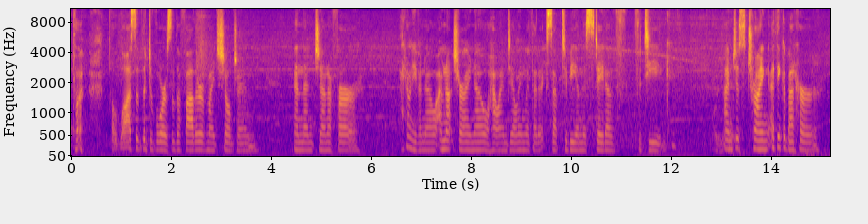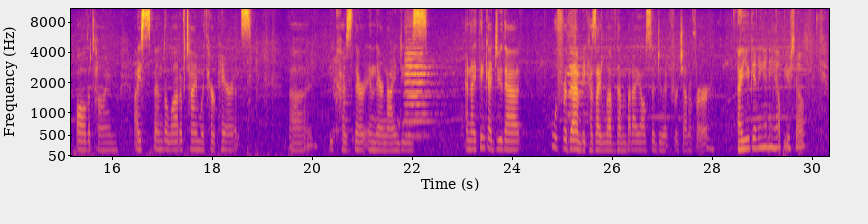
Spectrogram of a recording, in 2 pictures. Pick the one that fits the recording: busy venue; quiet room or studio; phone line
busy venue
